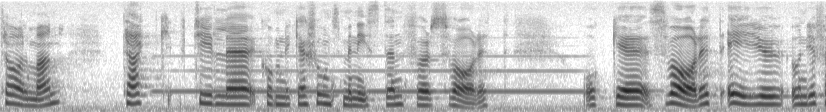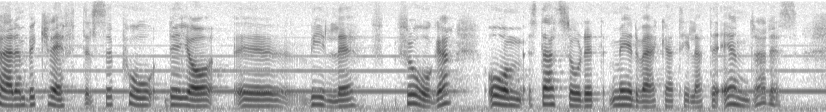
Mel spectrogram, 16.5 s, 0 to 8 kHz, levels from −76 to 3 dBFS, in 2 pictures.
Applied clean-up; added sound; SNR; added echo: none; Wind instrument, woodwind instrument; 18 dB; none.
